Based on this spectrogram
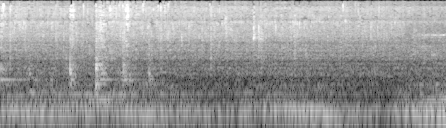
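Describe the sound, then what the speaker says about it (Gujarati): Chopped onions sauté in a pan until brown, giving a steady close sizzle of frying with a few soft stirring scrapes early on and no voices. "તો આ રીતે આપણે ડુંગળીને બ્રાઉન કલરની થાય ત્યાં સુધી આપણે તેને સાતળવાની છે"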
